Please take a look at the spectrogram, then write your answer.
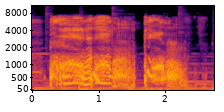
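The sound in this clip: A man coughs and clears his throat because of allergies: two rasping, groaning bursts, a long one followed by a shorter one, after a brief pause.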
